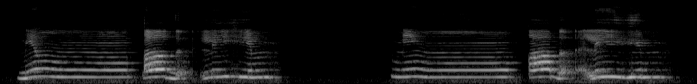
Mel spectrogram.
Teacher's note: bunyi nun sukunnya dimasukkan ke dalam bunyi qaf.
